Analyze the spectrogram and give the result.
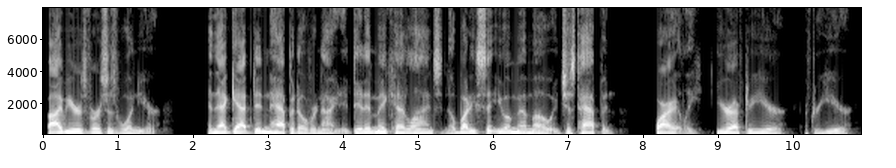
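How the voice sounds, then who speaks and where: A man's voice: lowish voice, steady tone, normal speed, creaky, a little mellow. A man hosting a retirement planning podcast, explaining figures step by step with emphasis.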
